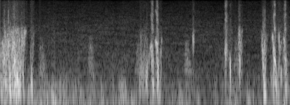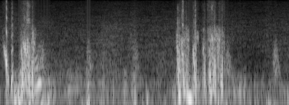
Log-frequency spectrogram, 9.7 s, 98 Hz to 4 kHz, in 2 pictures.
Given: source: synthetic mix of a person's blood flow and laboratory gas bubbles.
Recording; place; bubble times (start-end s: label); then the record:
Doppler ultrasound of blood flow; subclavian vein
0.00-0.46 s: bubbles
0.49-0.57 s: bubbles
2.31-2.71 s: bubbles
3.20-3.24 s: bubbles
3.72-3.88 s: bubbles
3.96-4.04 s: bubbles
4.34-4.46 s: bubbles
4.49-4.81 s: bubbles
4.87-4.98 s: bubbles
5.00-5.07 s: bubbles
5.15-5.44 s: bubbles
7.75-8.14 s: bubbles
8.18-8.58 s: bubbles
From the record:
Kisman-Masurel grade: 223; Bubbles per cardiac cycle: several, 3 to 8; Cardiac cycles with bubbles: 10 to 50%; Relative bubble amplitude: loud (0.450 to 0.775); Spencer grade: 2 (many but less than half of the cardiac periods contain bubble signals, singularly or in groups); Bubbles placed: anywhere in the cardiac cycle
